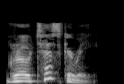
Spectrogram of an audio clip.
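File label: "grotesquerie", British English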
